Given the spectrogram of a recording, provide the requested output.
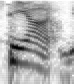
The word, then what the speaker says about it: Tianki: My name is Tianki. It's spelled T-I-A-N-K-I.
